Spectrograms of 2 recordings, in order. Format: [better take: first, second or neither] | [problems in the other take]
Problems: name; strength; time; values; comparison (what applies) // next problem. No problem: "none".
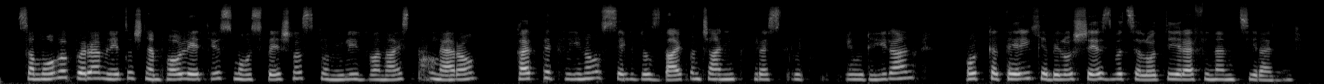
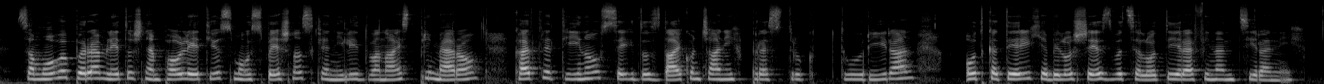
second | noise reduction (neural mask model DeepFilterNet 3)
